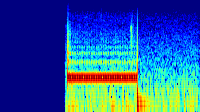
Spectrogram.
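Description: A single steady electronic beep, held for about three-quarters of a second and cut off with a click, then faint hiss.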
